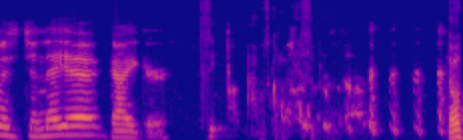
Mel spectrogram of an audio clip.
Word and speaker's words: Janaya Geiger: I think I'm getting ready to butcher her name, so I'm not gonna even pronounce it. My name is Jana Gger.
